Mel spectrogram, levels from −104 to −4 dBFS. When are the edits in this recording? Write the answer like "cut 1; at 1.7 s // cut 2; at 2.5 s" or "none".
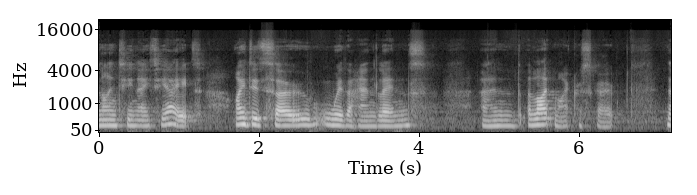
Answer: none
